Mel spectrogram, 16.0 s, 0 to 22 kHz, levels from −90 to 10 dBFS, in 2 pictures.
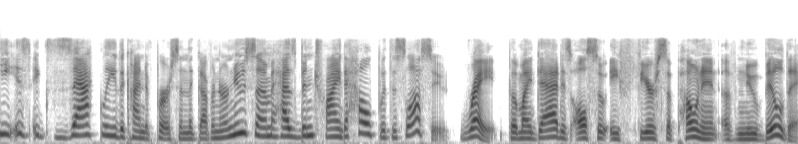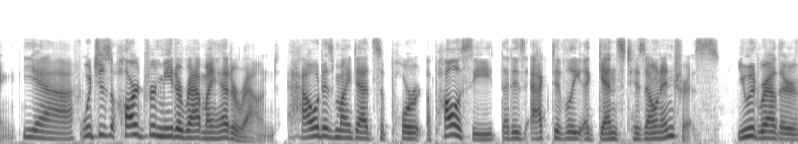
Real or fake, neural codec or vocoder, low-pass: fake; codec, 16 kHz, 4.8 kbps, FACodec; 7.2 kHz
